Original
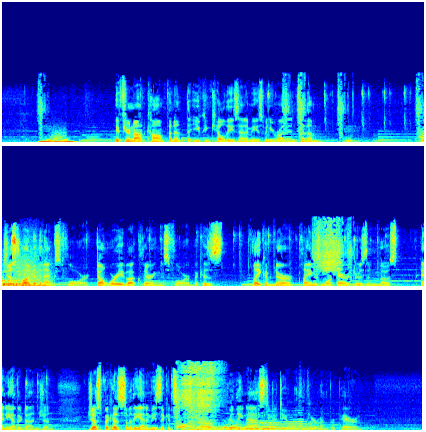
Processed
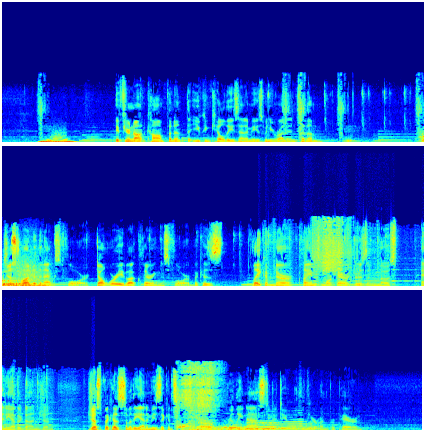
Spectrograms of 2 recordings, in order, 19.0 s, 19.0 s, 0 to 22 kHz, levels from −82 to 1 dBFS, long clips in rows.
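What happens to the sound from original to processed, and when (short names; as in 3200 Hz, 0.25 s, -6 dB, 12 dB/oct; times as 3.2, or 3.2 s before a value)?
10.15–14.04 spectral whitening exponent 0.6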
